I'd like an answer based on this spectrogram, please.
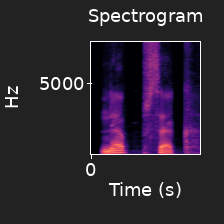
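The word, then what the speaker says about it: knapsack: ন্যাপস্যাক, ন্যাপস্যাক, এন এ কে এন এ পি, ন্যাপ এসে কি স্যাক, ন্যাপস্যাক মানে backpack.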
